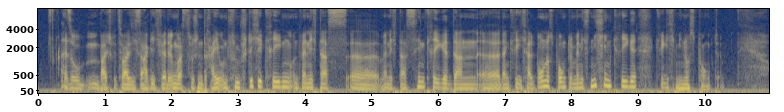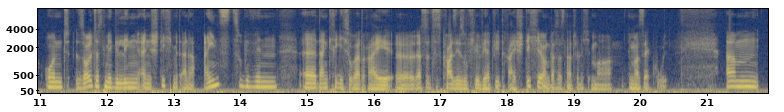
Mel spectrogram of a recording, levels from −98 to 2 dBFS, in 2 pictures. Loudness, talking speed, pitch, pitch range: -21 LUFS, 205 wpm, 115 Hz, 105-140 Hz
